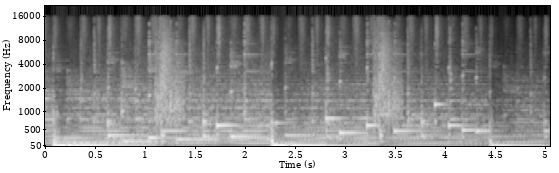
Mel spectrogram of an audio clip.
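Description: Soft instrumental music with steady bass and sustained melodic notes, with two broad swelling washes like ocean waves rising and fading beneath it. No voices.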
